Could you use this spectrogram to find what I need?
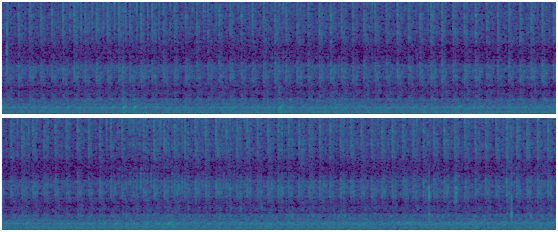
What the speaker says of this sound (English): As you can hear, the machine operates at very nice, even speed, not too fast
